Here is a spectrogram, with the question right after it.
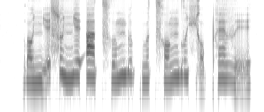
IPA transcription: ɾ ɔ˩ ɲ ḛ˩˥ ɬ o˥˩ ɲ e˥ ʔ a˧ t͡sʰ ʊ˩˥ m b ɛ˥˩ kʷ a˩˥ t͡sʰ ɔ˩˥ ŋ ɡ o˥ ç ɔ̰˩ pʰ ɛ˧ v ḛ˩

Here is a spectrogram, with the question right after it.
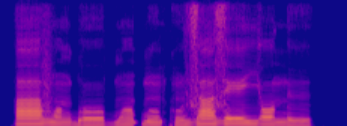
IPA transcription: aː˦ v ɔ̃˧ ɡ͡b oː˨ b ɔ̃˧ ɓ ũ˧ kʷ ĩ˨ z a˦ z eː˦ j ɔ˧ n ɨ˨

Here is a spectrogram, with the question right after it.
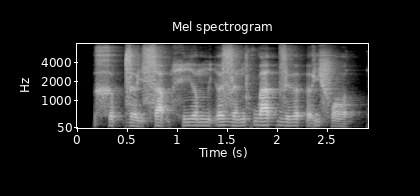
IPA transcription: x ə˨˩ p̚ z ə˧˩ j s a̰˧˨ m h i˧ ə̯ m ḭ˧˥ ə̯ z ə˨˦ n k w a˦˥ t̚ z ɨ˨˦ ə̯ ʔ ə̰˧˥ j f ɔ˨˩ t̚

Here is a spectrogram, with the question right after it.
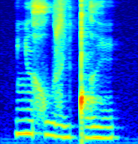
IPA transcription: ʎ ɨ˥˨ x ṳ˥˨ z i̤˧ ǃ ə̤˧ ɣ i˧

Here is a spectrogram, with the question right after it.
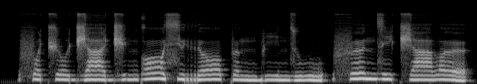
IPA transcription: f ɔ t͡ʃ oː d͡ʒ aː d͡ʒ ɨ ŋ ɡ ɔː sʲ u rʲ ɔː p œ ŋ m b iː n z u | f œ n z i t͡ʃ aː lˠ œ

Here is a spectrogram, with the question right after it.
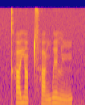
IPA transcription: kʰ a˦ j ã˦ p̚ t͡sʰ a˧ ŋ w e˥˧ l ĩ˨˦

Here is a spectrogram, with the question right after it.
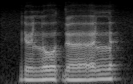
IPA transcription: ɾ ʏ l o ɗ əː l

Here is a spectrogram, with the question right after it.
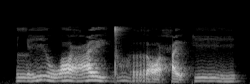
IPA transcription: l iː˧˥˧ w ɔ˥˧ ʕ e˥˧ j d ɔ̤˥˧ r ɔ̰˥˧ ħ ḛ˥˧ k iː˥˧

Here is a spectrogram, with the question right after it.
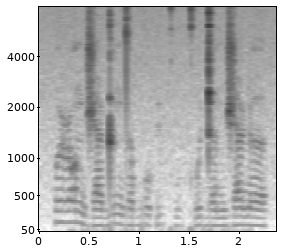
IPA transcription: ʊ˦ ɭ ɔ˦ n d͡ʒ a˨ ɖ ʊ˦ n d ɐ˨ b o˦ ʔ y˦ kʷʰ ɐ˨ kʷʼ i˦ ɖ ɐ˦ n d͡ʒ a˦ ɳ ɐ˦

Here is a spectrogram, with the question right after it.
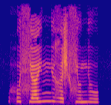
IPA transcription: h u sʲ a j nʲ ʉ ɣ a ʃ sʲ u nʲ u

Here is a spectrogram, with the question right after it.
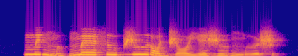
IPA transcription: m e˥ ŋ͡m ɯ˧ p ŋ͡m ɛː˥ s ɯː˥ p ʒ ɯː˥ ɾ ɔ˧ d͡ʒ ɔː˩ j e˧ ʒ ɯː˧ ŋ͡m ɯː˩ ʂ

